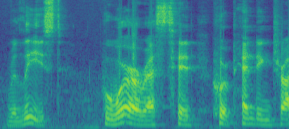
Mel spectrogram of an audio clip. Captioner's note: laughs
